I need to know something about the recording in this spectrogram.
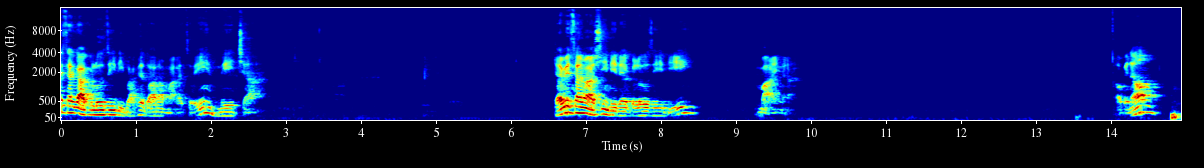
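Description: A man lectures calmly into a close microphone, pausing between phrases.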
